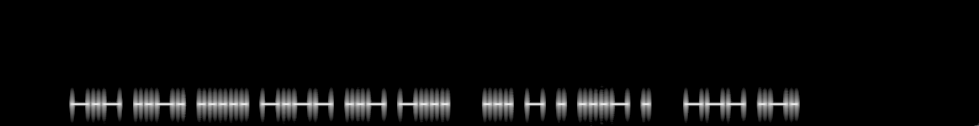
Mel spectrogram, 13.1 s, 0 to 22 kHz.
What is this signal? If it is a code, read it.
Morse code, heard as a keyed tone, about 17 wpm, 700 Hz. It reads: KF5YUB STEVE OR
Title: K1USN SST QSO Practice - 17wpm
